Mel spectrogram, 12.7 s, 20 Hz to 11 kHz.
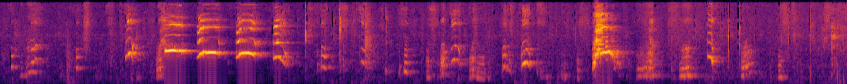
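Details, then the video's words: Several Hungarian Vizsla puppies on 15 February 2011, whining and yelping almost without pause, high tonal cries mixed with short squeaks and soft grunts, in a small indoor space. "puppies magyar vizsla"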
